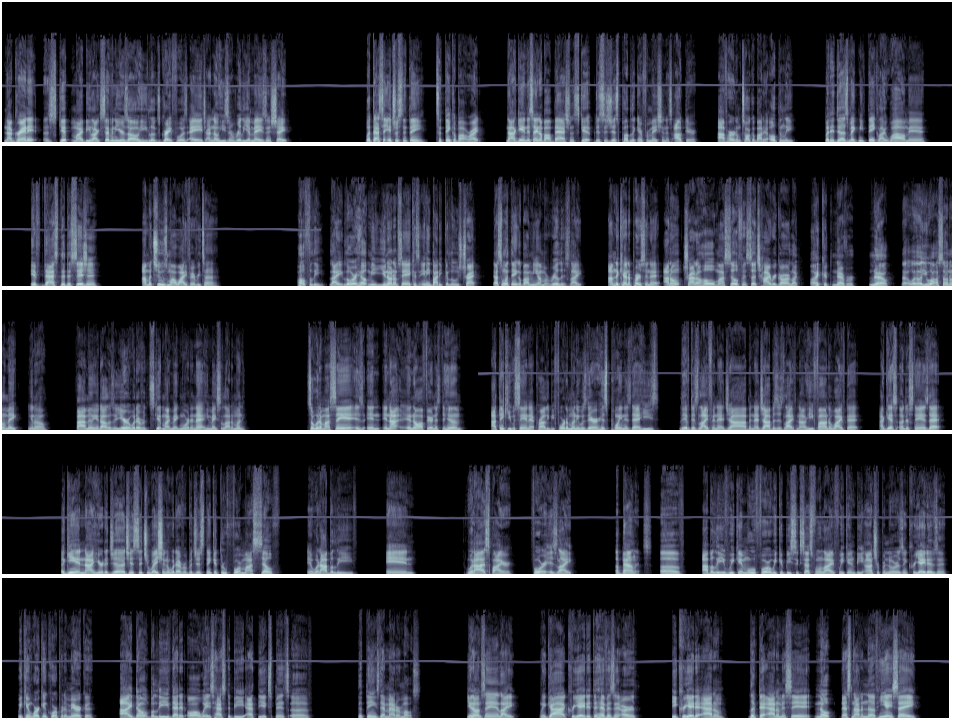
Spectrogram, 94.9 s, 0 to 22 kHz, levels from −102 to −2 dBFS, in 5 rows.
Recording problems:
high-pitched whine; faint; until 25 s and from 48 s on; 9 kHz, 30 dB below the speech

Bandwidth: 17 kHz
